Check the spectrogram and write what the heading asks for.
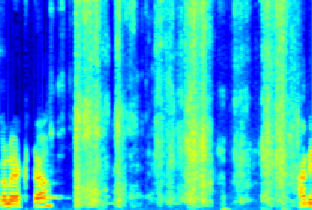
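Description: Thin plastic clothing packet crinkling and rustling as it is handled and opened, an irregular rustle lasting about three seconds after a brief word.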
